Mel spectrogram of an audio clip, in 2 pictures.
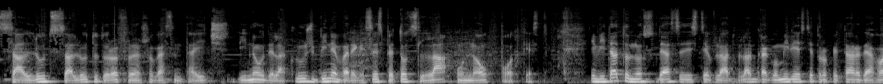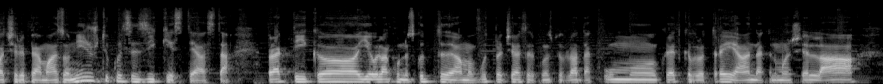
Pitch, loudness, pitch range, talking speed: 110 Hz, -20 LUFS, 100-120 Hz, 220 wpm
